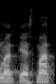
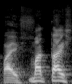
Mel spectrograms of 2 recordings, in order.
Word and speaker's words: Matthijs: Coach, Matthias de Ligt akhirnya Matthijs bacanya ya? Ya, bukan Matthias, Matthijs de Ligt.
